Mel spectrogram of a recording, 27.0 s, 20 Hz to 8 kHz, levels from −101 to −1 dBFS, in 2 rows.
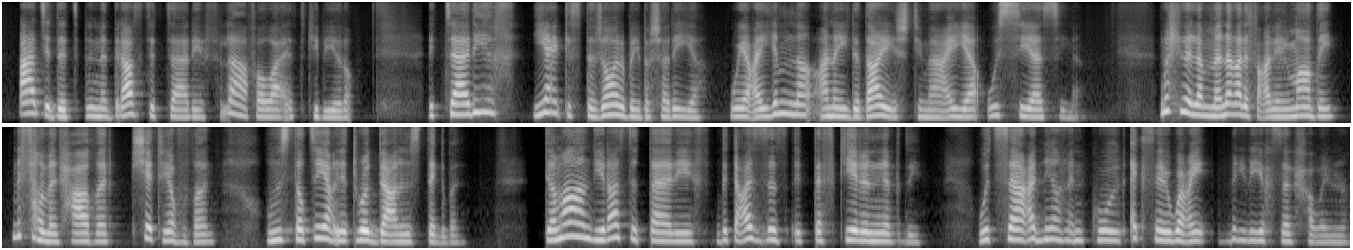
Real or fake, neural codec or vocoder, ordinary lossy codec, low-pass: fake; codec, 16 kHz, 0.5 kbps, FunCodec, trained on Chinese and English, 25 frames a second; none; none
